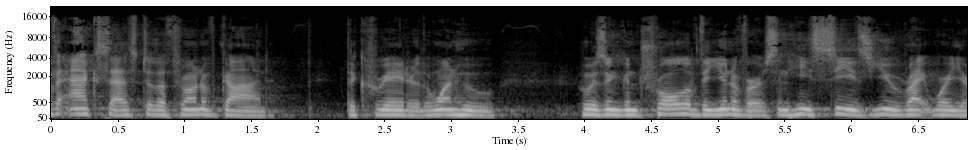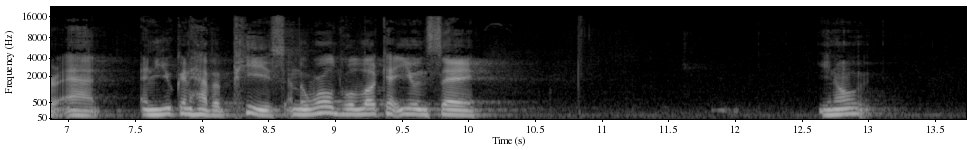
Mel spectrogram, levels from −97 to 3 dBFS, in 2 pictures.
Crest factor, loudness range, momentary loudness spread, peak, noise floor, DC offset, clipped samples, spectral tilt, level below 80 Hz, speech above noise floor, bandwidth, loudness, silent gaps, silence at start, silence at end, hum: 20 dB; 8 LU; 11 LU; -16 dBFS; -72 dBFS; under 0.1%; under 0.1%; -6 dB/octave; -76 dBFS; 39 dB; 16.5 kHz; -34 LUFS; none; 0 s; 0.7 s; none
